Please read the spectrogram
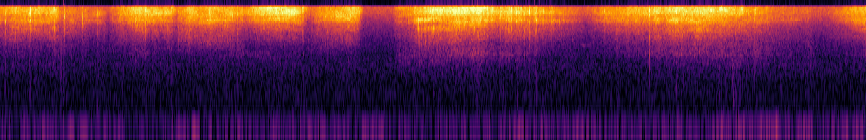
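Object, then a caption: Knit fabric T-shirt worn on the back. Long, pointed blue-teal acrylic nails scratch and rub across a dark grey knit T-shirt worn on a person's upper back and shoulders. A continuous, bright, hissy scratching rises and falls in long strokes over a steady low hum.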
